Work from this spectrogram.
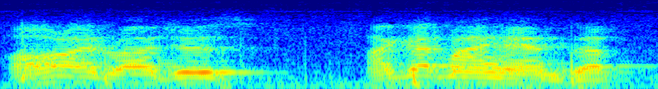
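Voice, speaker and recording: An actor playing a boastful, cold-blooded outlaw in an old western, talking in slangy, menacing lines. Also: male voice, medium pitch, moderate pace, close to an everyday voice. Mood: sly, cool. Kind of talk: 1940s western film acting. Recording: dull, noisy old film soundtrack.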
